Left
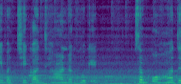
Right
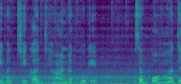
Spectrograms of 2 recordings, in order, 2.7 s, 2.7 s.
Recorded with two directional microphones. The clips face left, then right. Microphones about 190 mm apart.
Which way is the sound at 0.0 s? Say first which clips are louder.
Right 5 dB; 30° right (ahead or behind).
